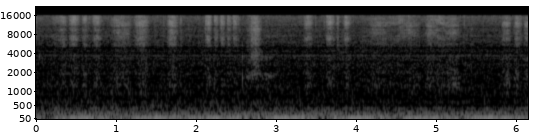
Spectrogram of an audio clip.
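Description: Faint scratching of a graphite pencil on drawing paper, many short back-and-forth strokes as block letters are thickened.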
